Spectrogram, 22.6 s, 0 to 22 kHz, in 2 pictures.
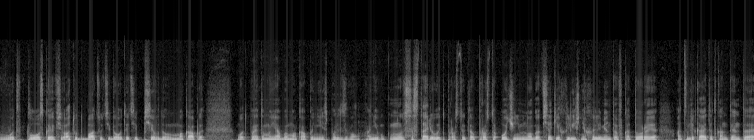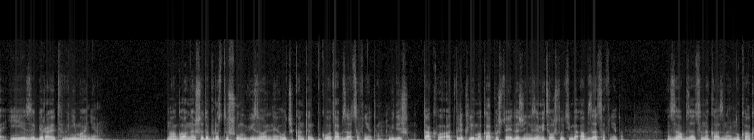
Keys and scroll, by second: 0.5 super+space, 2.7 space, 20.5 F1.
